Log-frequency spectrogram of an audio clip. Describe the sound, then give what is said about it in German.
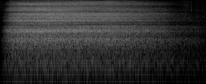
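Faint, soft hiss of air drawn in through the left nostril while the right is held closed, a steady breathy rush that swells quickly and then slowly fades, with no voices. “Schließe zuerst dein rechtes Nasenloch und atme durch dein linke Nasenloch ein.”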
